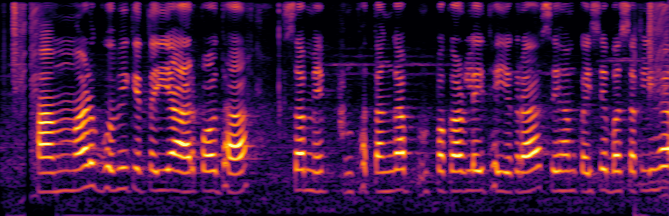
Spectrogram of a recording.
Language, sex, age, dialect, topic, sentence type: Magahi, male, 18-24, Western, agriculture, question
